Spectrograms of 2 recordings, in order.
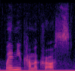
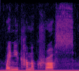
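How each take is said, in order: No difference in how they are said.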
